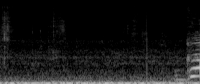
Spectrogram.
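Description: Steady low rumble of a car's cabin, the engine and road noise heard from inside, with a woman's voice coming in near the end.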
